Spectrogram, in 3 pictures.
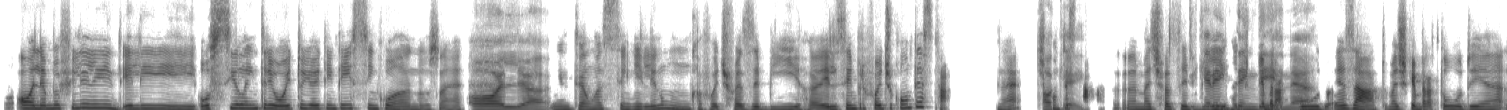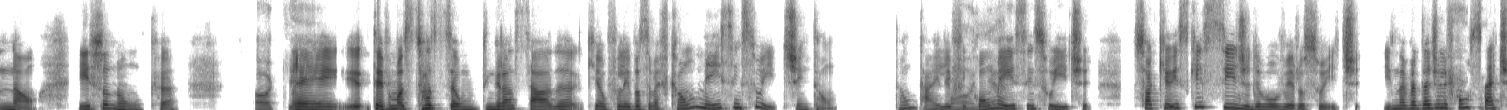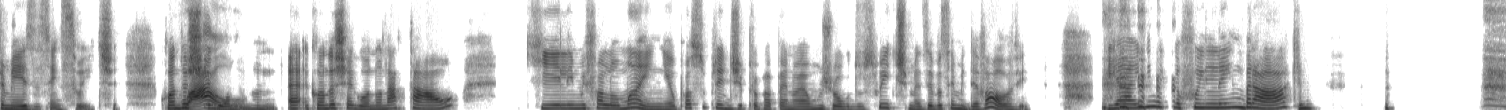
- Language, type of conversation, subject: Portuguese, podcast, Como você controla o tempo de tela das crianças?
- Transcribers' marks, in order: laugh; laugh; chuckle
